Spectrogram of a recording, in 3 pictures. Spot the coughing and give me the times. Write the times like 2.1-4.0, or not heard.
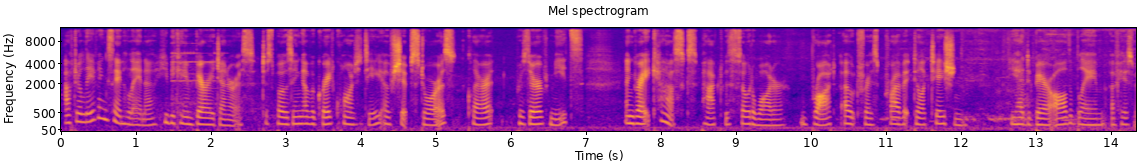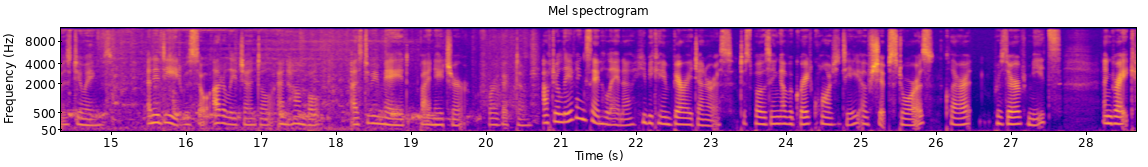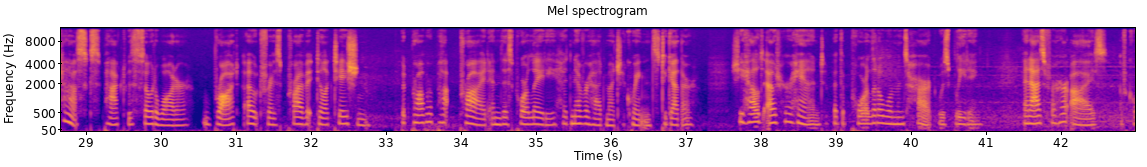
not heard.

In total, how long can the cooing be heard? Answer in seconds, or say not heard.
10 s.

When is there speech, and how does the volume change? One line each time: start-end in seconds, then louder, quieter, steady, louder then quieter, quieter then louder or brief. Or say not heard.
0.1-42.9 steady.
